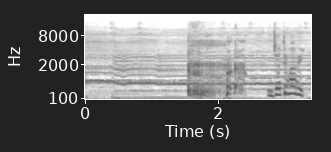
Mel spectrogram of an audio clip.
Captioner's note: coughs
